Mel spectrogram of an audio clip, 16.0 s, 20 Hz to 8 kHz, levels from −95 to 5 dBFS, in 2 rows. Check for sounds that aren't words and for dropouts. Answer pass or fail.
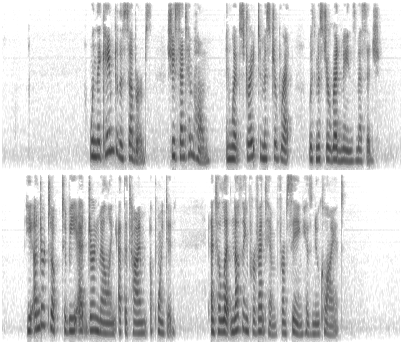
pass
